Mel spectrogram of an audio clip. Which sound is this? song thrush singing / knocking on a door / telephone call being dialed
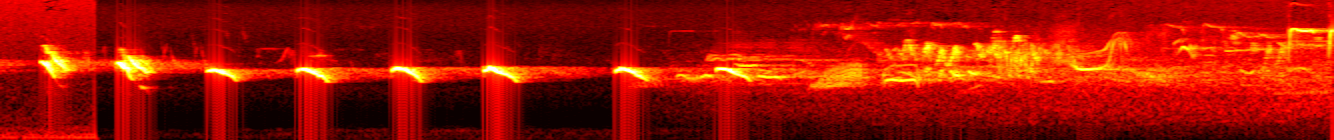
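song thrush singing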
